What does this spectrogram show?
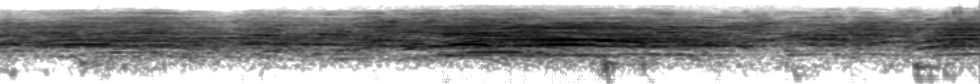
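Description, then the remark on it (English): An audience of many voices shouts out suggestions over one another at once, a loud, dense wall of overlapping yells that swells slightly in the middle and stays energetic throughout. “I think I maybe heard somebody yell Dan.”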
